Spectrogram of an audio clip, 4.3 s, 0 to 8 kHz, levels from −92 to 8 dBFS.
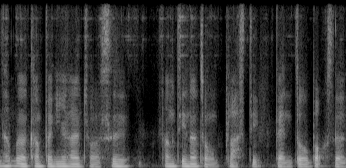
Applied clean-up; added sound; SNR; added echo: neural separator model SepFormer DNS4.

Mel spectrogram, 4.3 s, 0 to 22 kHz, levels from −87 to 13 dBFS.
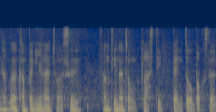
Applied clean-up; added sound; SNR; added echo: none; none; none; none.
